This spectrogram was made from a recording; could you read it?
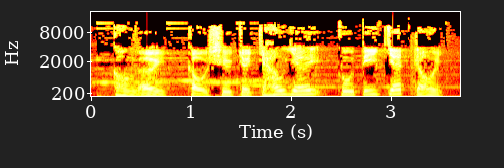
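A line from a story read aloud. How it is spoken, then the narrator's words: Tearful pleading. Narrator (Vietnamese): bác hai chạy qua khóc lóc bảo tôi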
